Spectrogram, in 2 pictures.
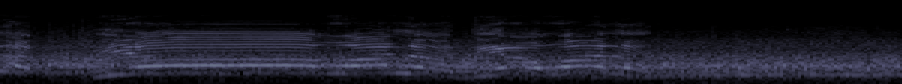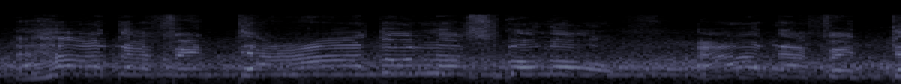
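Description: A man's voice, the match commentary, over a steady stadium crowd noise.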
